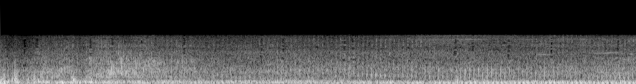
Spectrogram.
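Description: Sikorsky CH-53 heavy transport helicopter in flight, its six-bladed main rotor beating with a steady, deep, pulsing chop.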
